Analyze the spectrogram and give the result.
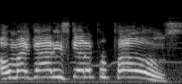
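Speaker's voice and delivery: very loud, very high, slow, drawn-out carrying shout. Interrupting a character in a game scene, shouting very loudly. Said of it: "Very loudly".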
